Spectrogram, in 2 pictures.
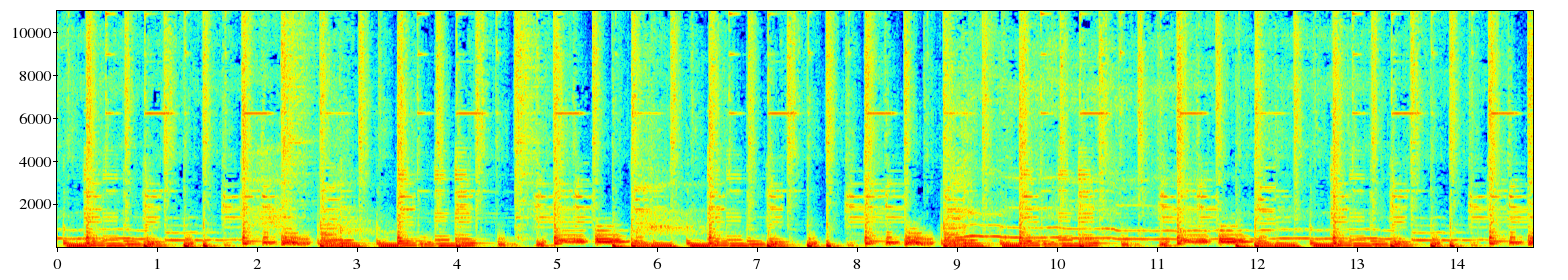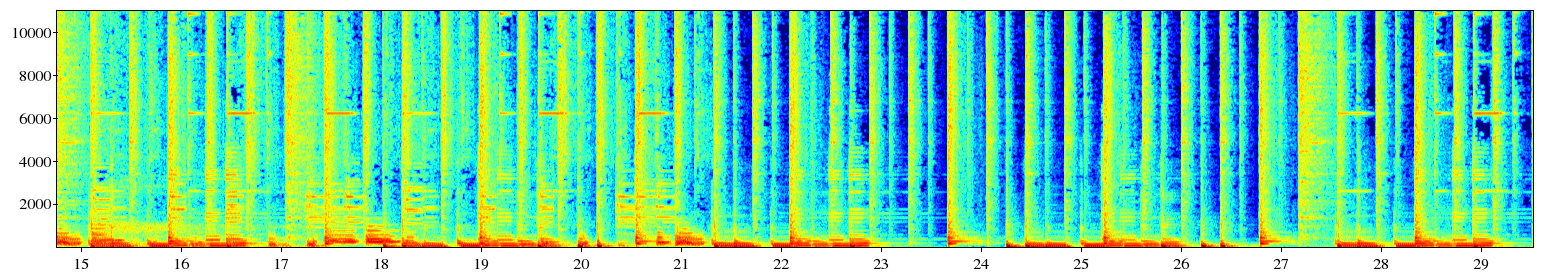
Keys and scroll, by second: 20.3 Up.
